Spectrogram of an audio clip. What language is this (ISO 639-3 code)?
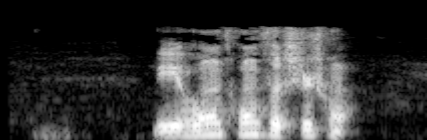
zho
